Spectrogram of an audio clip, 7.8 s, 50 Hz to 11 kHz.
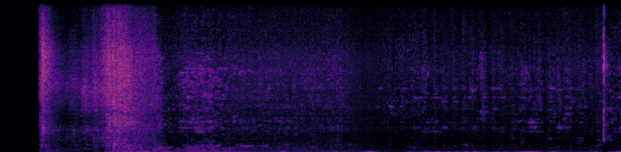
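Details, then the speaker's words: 1965 Ford Mustang 289ci V8, cold start on a weak battery at about 11 volts, just after adding an extra oil pressure sensor: short crank, catches on the first try, settles into a lumpy uneven V8 idle; normal cold start. "C'est le moment où on démarre et on vérifie si les deux fonctionnent. Donc là, on a 11 et quelques, mais c'est parce que c'est ma batterie. Donc d'ailleurs, elle n'est pas très chargée. Et ça devrait démarrer quand même."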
